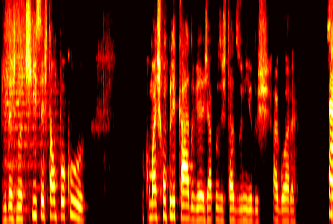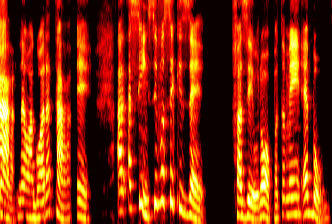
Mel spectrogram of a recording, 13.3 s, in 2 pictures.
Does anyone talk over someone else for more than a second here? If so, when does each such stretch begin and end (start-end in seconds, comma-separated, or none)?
none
